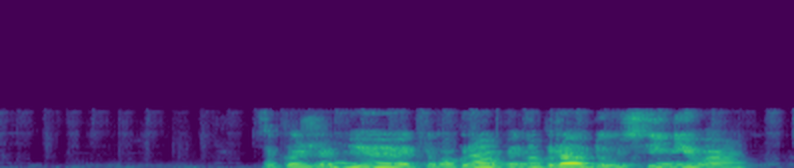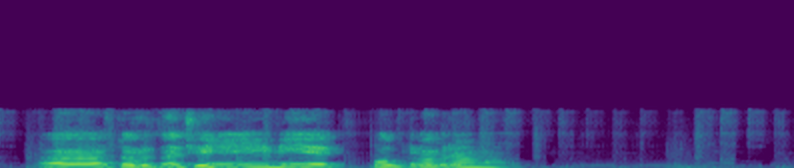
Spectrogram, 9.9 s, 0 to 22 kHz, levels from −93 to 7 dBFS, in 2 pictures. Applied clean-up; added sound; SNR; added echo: neural separator model SepFormer DNS4.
